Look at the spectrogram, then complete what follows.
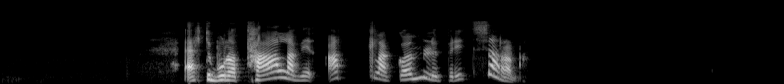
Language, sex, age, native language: Icelandic, female, 50-59, Icelandic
